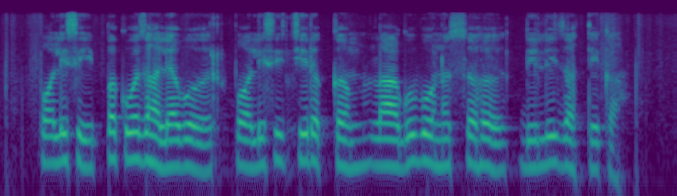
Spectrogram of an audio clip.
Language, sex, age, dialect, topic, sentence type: Marathi, male, 25-30, Standard Marathi, banking, question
